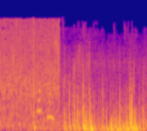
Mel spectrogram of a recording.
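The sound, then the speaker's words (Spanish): Heavy rain pours down on an outdoor football training session in Shenzhen, China. It starts as a dense, bright hiss, then turns into a rougher, loud patter of splashing bursts. “Y hoy se han entrenado bajo una tormenta de agua increíble que suena así.”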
